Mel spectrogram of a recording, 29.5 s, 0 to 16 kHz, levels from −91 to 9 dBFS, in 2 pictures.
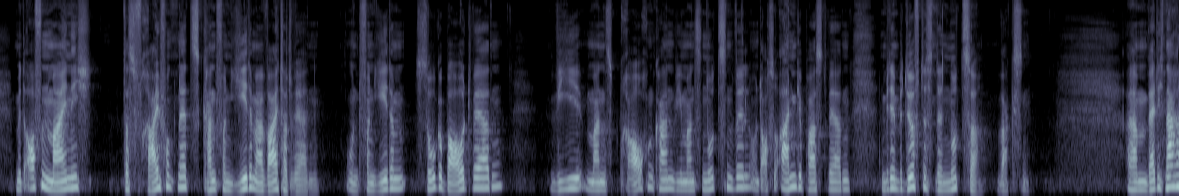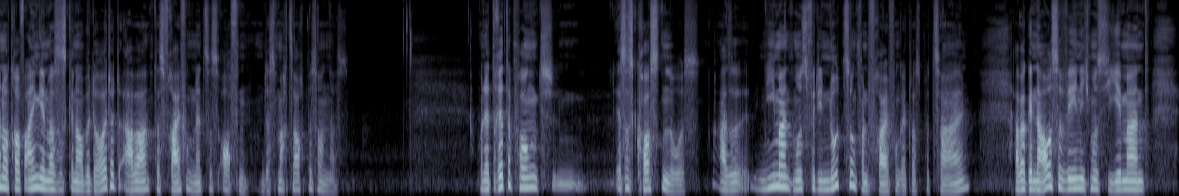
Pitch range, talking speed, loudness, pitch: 140-185 Hz, 170 wpm, -29 LUFS, 160 Hz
